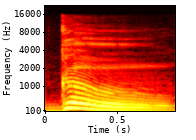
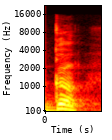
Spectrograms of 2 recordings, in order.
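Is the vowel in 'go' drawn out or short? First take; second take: drawn out; short. First: The vowel is drawn out and gliding. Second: The vowel is short and clipped. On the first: The speaker calls it right. "étirez le haut de go" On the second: The speaker calls it wrong. "c'est pas go"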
